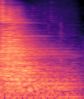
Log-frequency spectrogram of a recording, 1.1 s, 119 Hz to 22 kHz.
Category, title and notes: Sound effects > Objects / House appliances
Junkyard Foley and FX Percs (Metal, Clanks, Scrapes, Bangs, Scrap, and Machines) 16
rattle, Junk, garbage, trash, Clang, Bang, Ambience, waste, Dump, Atmosphere, Foley, Robot, scrape, Metal, Metallic, SFX, rubbish, Environment, Smash, dumping, Machine, Robotic, Junkyard, dumpster, Percussion, Bash, tube, Perc, FX, Clank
